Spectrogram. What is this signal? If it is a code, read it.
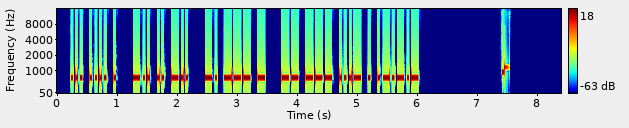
Morse code, heard as a keyed tone, about 32 wpm, 700 Hz. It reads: SHE DID NOT MOVE.
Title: Sentences from Top 1000 Words - Review Part 1 - 30wpm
